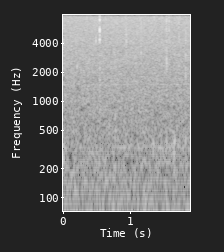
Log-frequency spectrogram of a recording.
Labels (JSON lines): {"label": "ambient", "recorder": "HydroMoth"}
